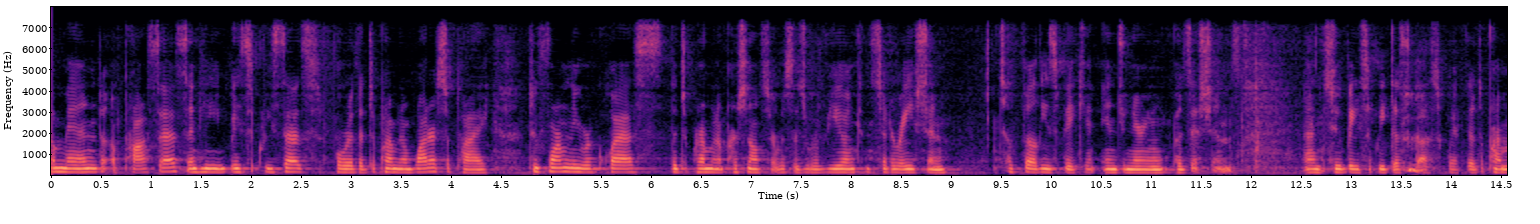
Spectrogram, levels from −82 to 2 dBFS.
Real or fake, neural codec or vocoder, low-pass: fake; codec, 44.1 kHz, 7.8 kbps, DAC; 7.2 kHz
